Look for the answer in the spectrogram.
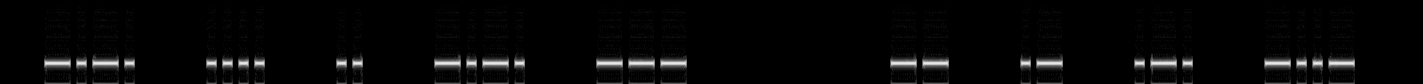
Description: Morse code, heard as a keyed tone, about 15 wpm, spaced as for 8 wpm, 1000 Hz. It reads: CHICO MARX
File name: qotdfiles / 8wpm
